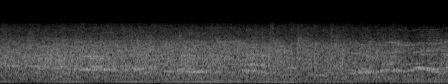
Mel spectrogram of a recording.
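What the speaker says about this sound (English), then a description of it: "So a great round of applause from the Leeds crowd." A rugby league crowd at Leeds against Rochdale Hornets in 1990 gives sustained applause for an injured player, a steady wash of clapping from a large stadium audience with a commentator's voice over it.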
